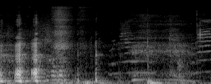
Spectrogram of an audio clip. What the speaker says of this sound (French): Voilà, le chat se plaint.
